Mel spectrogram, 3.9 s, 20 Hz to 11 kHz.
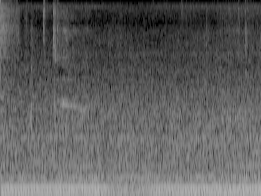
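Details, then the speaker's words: VE Holden Commodore V6 after heavy-duty clutch, single-mass flywheel and concentric slave replacement, driving first to third on suburban street: steady even engine drone, no slipping or rev flare; clutch operating normally. "slipping good smooth gear change I did go from first to third running to Suburban street so I don't want to go too fast but yeah it's uh it's doing what it needs to"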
